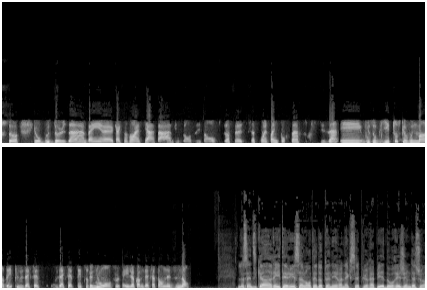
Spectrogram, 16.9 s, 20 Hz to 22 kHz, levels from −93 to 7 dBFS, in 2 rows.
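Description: The audio has compressed frames skipped at 10.17–10.22 s and 14.45–14.50 s. It jumps ahead by roughly 150 ms and 100 ms, consistent with whole 46.4 ms frames dropped.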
